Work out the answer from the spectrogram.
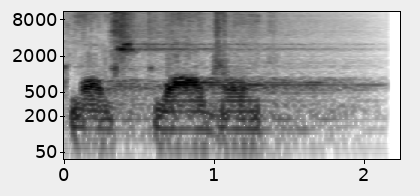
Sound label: FX VOCAL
